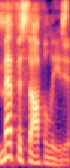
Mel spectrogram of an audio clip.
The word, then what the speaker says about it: Mephistopheles: Mephistopheles? – Mephistopheles.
